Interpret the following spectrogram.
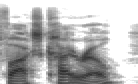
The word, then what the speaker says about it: Fox Chi Row: It's pronounced Fox Cairo.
